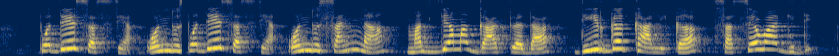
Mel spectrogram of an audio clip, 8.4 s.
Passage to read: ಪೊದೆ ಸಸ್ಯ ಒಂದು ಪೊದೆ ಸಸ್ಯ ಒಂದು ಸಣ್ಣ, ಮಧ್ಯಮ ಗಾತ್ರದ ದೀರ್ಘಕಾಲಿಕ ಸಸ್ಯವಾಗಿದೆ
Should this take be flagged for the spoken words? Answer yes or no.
no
